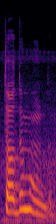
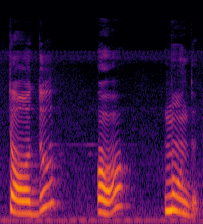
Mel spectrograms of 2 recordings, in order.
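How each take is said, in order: First: The vowels merge so it sounds like one word. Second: Each word and vowel is said separately.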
